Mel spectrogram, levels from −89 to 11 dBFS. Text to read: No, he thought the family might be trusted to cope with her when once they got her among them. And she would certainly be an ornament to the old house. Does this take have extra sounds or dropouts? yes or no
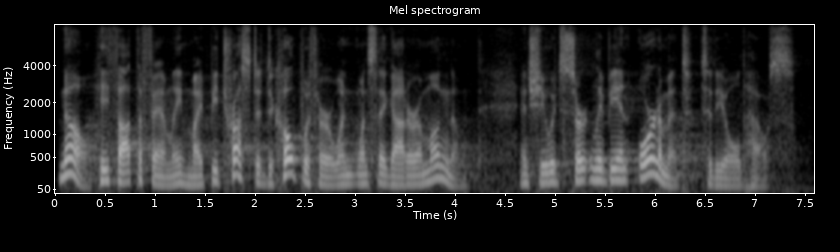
no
